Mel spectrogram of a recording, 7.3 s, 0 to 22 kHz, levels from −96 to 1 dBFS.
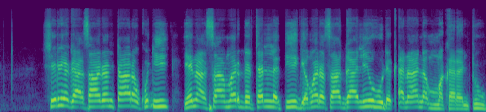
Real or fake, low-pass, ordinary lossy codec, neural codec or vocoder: fake; 14.4 kHz; Opus, 32 kbps; codec, 32 kHz, 1.9 kbps, SNAC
